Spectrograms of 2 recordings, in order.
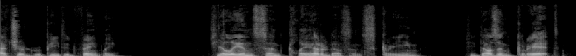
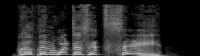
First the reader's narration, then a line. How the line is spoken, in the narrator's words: She snapped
